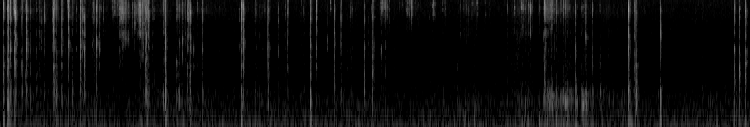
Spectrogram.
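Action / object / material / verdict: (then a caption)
tap / glass mosaic tile sheet tapped with metal claws / glass / none. A flat sheet of colored glass mosaic tiles is tapped and scratched with long gold metal filigree finger claws. Quick, sharp, bright clicks and ticks come in irregular bursts, with occasional brief scraping passages over a low, quiet background hum. Each tap dies away almost instantly.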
